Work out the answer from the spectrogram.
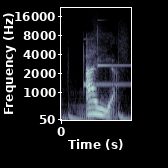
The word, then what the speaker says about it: I agree: Now, pronunciation hack is I agree. All together. I agree. I yeah. I yeah. I yeah. Sounds like I yeah.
